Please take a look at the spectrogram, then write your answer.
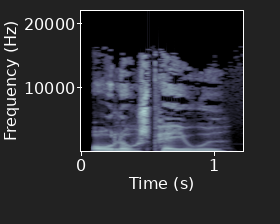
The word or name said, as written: orlovsperiode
